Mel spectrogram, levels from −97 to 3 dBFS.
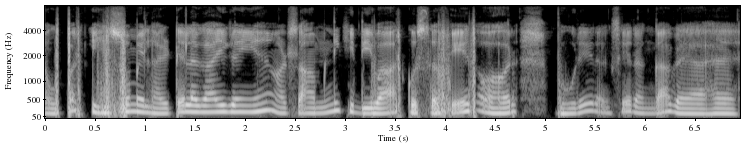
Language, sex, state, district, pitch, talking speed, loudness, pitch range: Hindi, male, Jharkhand, Ranchi, 155 Hz, 180 wpm, -19 LUFS, 135-180 Hz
